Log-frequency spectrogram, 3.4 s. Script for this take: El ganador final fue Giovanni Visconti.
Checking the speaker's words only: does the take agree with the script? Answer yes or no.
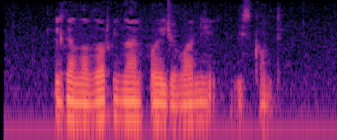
yes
